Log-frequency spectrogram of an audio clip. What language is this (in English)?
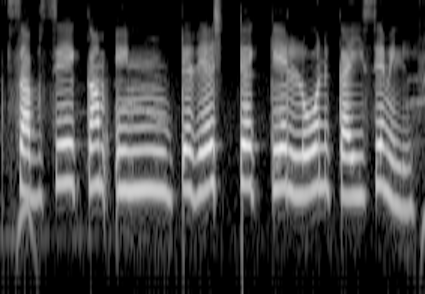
Bhojpuri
